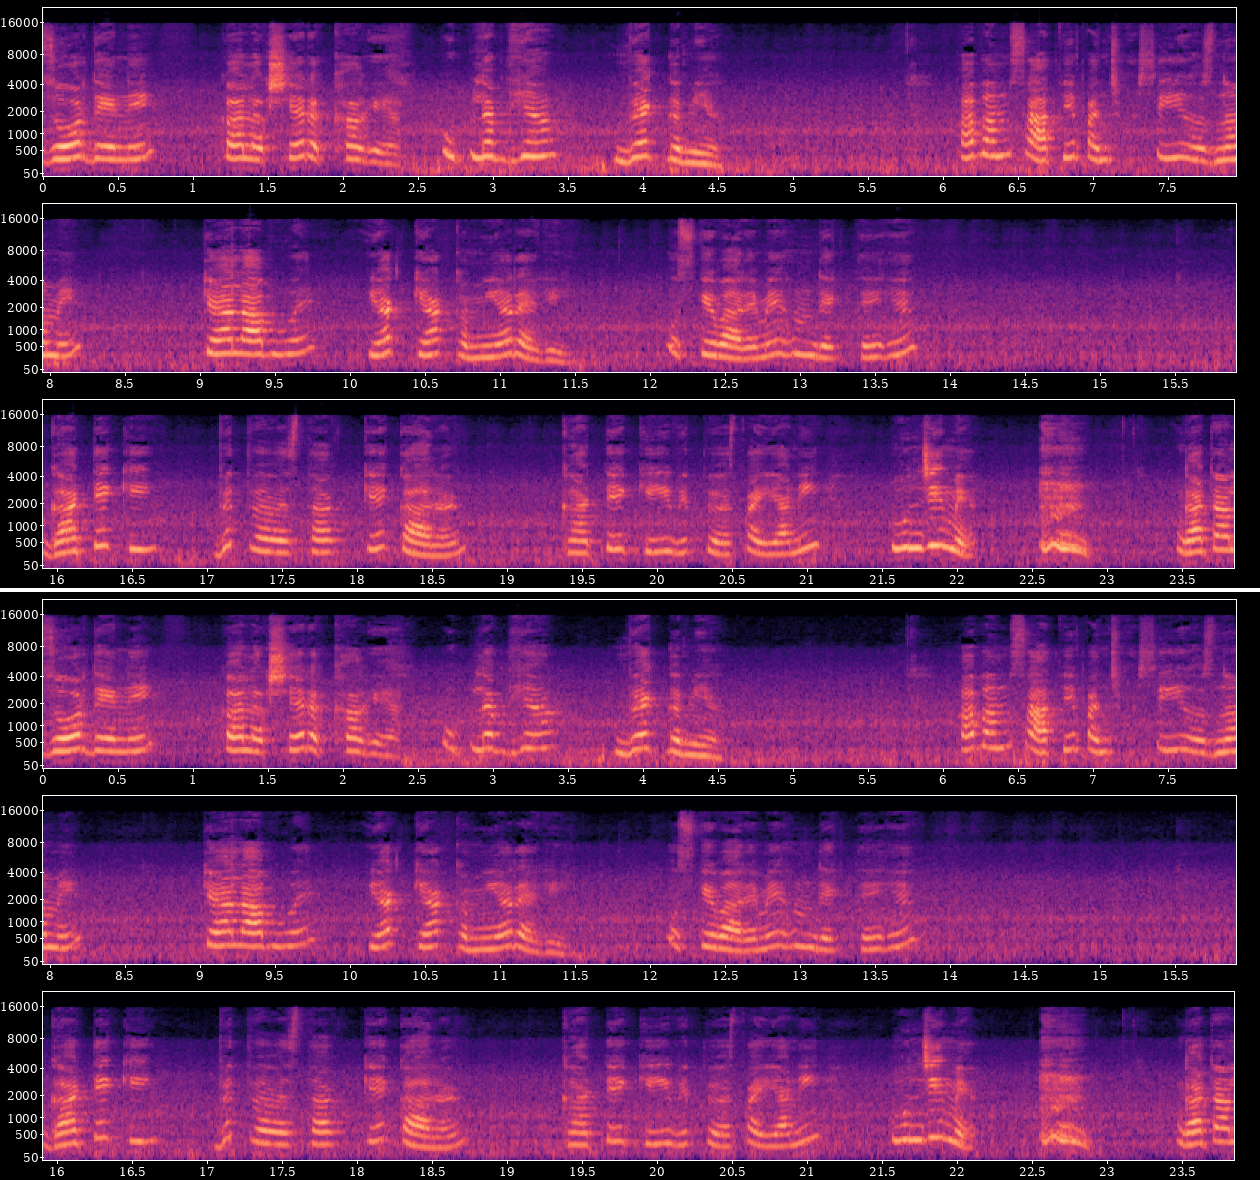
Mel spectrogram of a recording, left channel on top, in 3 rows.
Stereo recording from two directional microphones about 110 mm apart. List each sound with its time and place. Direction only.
0.0 s a woman's voice: 40° left (ahead or behind)
2.8 s a woman's voice: 65° left (ahead or behind)
6.1 s a woman's voice: 65° left (ahead or behind)
16.0 s speech: 70° left (ahead or behind)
